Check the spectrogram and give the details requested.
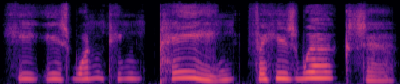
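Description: A man voicing a tiny, timid female house elf servant with a quivering squeak and deferential, broken grammar. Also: moderate pace, bright, forceful tone, no echo. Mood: whispered. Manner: broken grammar, deferential, constantly says sir.

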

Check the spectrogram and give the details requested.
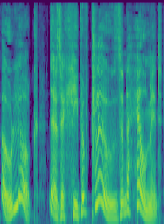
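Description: A man's voice: fairly high pitch, wildly swooping pitch, a little slow, creaky, slightly rough, no echo, studio quality, pitched above the performer's own voice, full character voice. A man voicing a mischievous, cynical moon goddess in an audiobook myth, taunting and breezy as she goads. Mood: teasing, scheming.

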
